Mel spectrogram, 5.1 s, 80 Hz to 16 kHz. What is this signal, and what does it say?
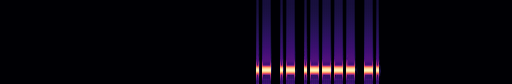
Morse code, heard as a keyed tone, about 40 wpm, 700 Hz. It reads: AA1N
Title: USA Call Signs - 4 Characters - Repeated 3x - 40wpm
